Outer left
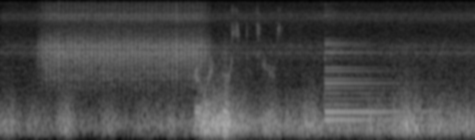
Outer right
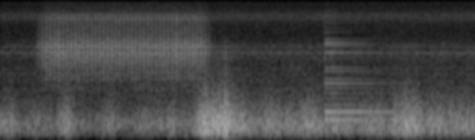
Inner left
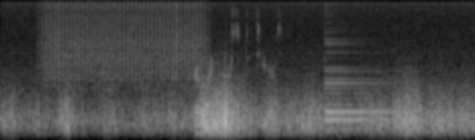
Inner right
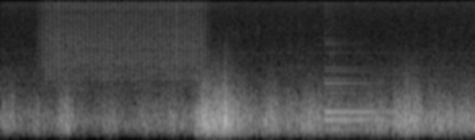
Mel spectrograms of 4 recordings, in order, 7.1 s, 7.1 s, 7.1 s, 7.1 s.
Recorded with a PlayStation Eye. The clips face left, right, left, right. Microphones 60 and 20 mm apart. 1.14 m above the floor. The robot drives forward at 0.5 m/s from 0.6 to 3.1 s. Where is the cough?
I don't hear a cough.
